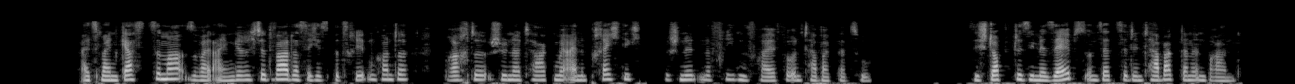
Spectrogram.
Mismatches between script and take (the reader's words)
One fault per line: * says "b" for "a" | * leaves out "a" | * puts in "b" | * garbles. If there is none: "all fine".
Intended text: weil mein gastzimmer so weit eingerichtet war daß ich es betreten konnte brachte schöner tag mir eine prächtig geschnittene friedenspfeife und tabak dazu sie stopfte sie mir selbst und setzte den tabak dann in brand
* says "als" for "weil"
